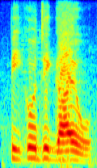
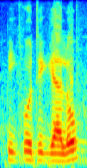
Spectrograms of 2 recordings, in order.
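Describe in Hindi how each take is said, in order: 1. Double L का उच्चारण Y की तरह होता है। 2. डबल L का उच्चारण L की तरह होता है। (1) "ये एक प्रोनाउंसिएशन जो है ना मेक्सिकन" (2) "इट्स नॉट पिको डी गैलो"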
